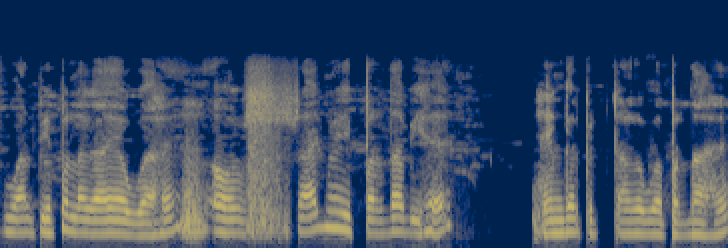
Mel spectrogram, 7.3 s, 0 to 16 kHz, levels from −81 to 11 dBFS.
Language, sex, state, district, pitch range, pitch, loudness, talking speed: Hindi, male, Uttar Pradesh, Gorakhpur, 150-180 Hz, 160 Hz, -14 LUFS, 140 wpm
